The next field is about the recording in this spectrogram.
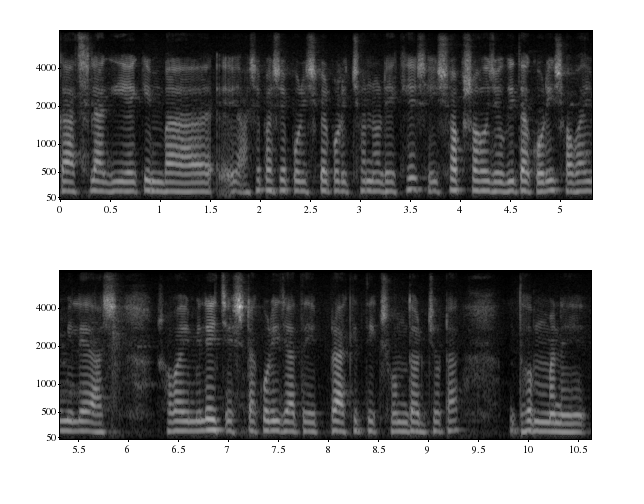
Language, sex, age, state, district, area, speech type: Bengali, female, 30-45, West Bengal, Birbhum, urban, spontaneous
